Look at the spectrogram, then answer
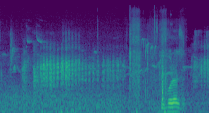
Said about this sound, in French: C'est un oiseau qu'on n'aime pas trop. Pourquoi on les aime pas je, je, sais pas.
